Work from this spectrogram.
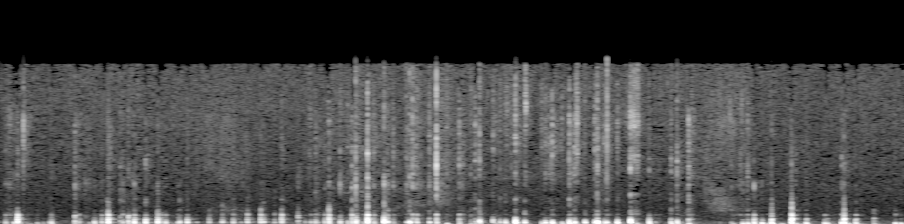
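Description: Long nails rapidly tap and scratch the lid of a long, closed, hard jewellery case covered in patterned fabric, held horizontally. The result is a quick, steady stream of dry, muffled taps with a low-mid knocking tone and almost no ring. There is a brief pause near the seven-second mark before the tapping resumes.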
